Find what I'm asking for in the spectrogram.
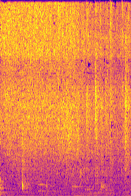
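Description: Yogurt, turmeric powder and ginger paste are sautéed for a katla fish curry with potato and pointed gourd, giving a soft steady sizzle with light stirring scrapes up close and no speech.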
